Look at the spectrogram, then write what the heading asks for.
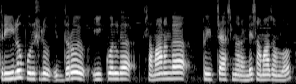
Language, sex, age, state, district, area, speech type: Telugu, female, 18-30, Andhra Pradesh, Anakapalli, urban, spontaneous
